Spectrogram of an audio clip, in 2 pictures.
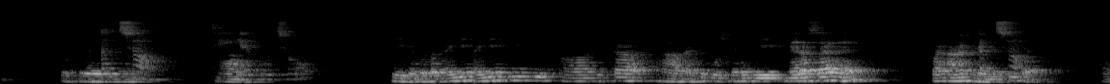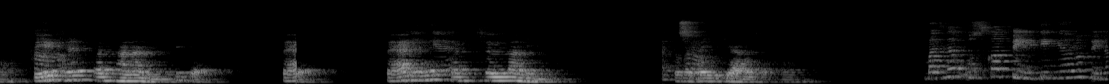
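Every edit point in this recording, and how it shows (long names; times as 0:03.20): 0:04.74: the same again, the last 0.29 s
0:14.06: the same again, the last 1.04 s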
